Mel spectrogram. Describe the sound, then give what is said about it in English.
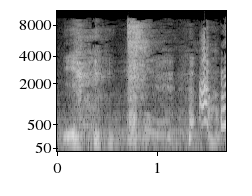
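A sharp sneeze bursts out near the middle, followed by a couple of smaller snuffly sneezes or sniffs in quick succession, with some breathy sounds and light voice around them. “Bless you”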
